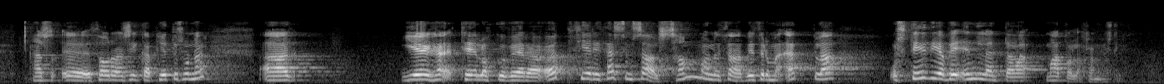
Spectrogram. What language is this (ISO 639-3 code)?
isl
